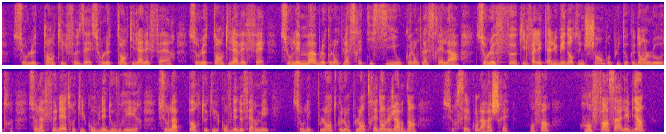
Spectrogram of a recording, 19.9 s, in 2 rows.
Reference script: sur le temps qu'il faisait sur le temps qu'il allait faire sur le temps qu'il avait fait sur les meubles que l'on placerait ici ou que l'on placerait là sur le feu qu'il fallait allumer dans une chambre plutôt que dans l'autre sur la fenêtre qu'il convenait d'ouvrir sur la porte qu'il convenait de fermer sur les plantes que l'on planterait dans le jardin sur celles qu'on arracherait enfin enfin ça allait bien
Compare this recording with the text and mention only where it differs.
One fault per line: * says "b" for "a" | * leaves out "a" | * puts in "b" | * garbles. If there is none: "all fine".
all fine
